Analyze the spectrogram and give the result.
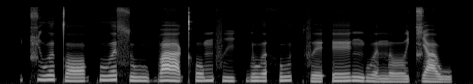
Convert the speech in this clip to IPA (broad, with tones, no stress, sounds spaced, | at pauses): t͡ɕ u˧˥ ə̯ t̪ ɔː˩ k u˧˥ ə̯ s uː˧˩ b aː˥˨ kʰ o˧˥ m f iː˧ k̚ l u˧ ə̯ h uː˧˥ t̚ f e˩˧ ʔ eː˧˥ ŋ u˧˩ ə̯ n ɤː˩ t͡ɕ a˧˩ w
